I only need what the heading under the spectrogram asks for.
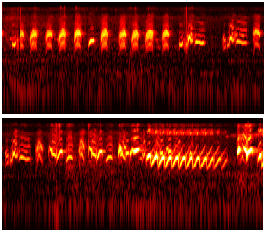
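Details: Sooty-headed bulbul singing in 'nggaruda tarung' fashion to draw other bulbuls into song; a rapid string of short, evenly spaced chirps gives way to varied whistles and a loud bubbling descending phrase.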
